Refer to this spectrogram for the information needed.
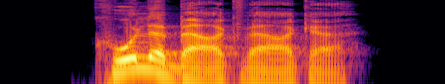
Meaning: nominative/accusative/genitive plural of Kohlebergwerk
- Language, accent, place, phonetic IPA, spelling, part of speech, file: German, Germany, Berlin, [ˈkoːləˌbɛʁkvɛʁkə], Kohlebergwerke, noun, De-Kohlebergwerke.ogg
